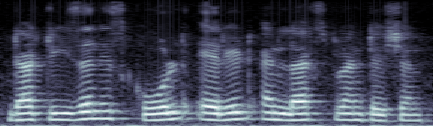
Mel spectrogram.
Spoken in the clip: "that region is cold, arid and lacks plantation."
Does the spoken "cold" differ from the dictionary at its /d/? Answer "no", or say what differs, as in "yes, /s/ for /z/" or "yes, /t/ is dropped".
no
